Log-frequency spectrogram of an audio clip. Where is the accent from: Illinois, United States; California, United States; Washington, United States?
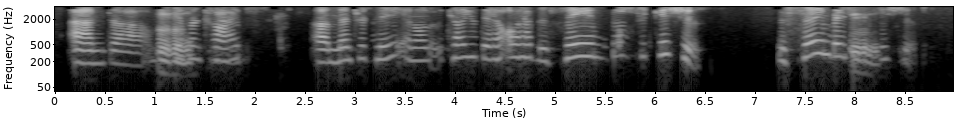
Illinois, United States; Chicago; I'm from Chicago.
